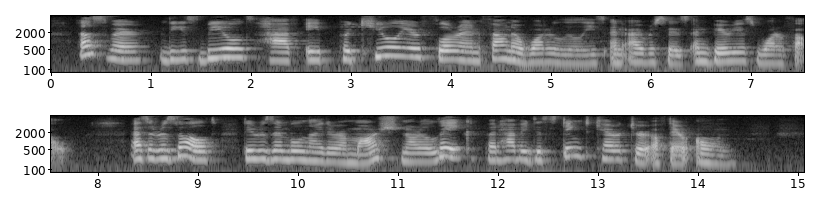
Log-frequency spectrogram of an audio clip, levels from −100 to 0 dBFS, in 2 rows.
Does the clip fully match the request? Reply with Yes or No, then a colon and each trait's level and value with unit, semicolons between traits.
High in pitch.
Yes: high, 220 Hz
